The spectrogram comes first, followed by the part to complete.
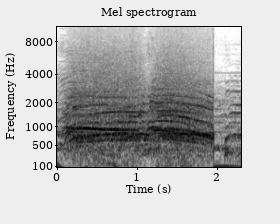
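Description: A crowd of many voices shouting together, loud and sustained, starting and cutting off abruptly.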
